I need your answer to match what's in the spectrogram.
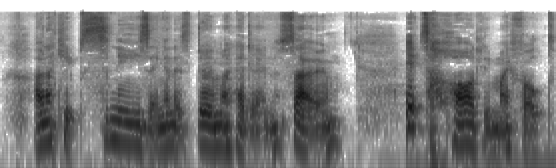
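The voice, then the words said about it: Congested, stuffy voice. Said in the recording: “I've got hay fever, as you can hear by my voice.”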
